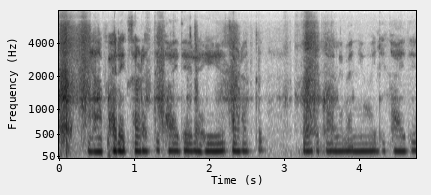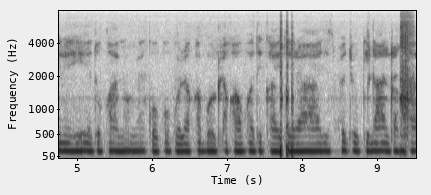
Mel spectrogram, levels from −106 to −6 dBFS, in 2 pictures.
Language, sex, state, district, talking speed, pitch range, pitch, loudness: Hindi, female, Chhattisgarh, Korba, 215 wpm, 150-155 Hz, 155 Hz, -25 LUFS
